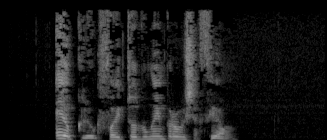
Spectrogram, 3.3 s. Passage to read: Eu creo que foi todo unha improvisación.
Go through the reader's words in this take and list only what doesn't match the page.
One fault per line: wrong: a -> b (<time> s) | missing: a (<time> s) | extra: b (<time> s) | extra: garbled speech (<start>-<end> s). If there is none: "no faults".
no faults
